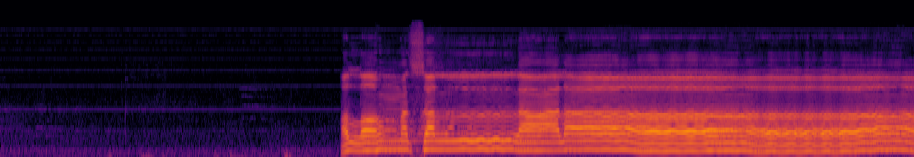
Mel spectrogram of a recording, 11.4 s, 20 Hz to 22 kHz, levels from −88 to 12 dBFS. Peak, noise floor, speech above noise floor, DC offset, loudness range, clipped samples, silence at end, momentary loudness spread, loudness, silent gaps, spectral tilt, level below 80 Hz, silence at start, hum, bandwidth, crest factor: -6 dBFS; -63 dBFS; 43 dB; under 0.1%; 9 LU; under 0.1%; 0 s; 7 LU; -20 LUFS; none; -6.5 dB/octave; -64 dBFS; 4.25 s; none; 12 kHz; 16 dB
